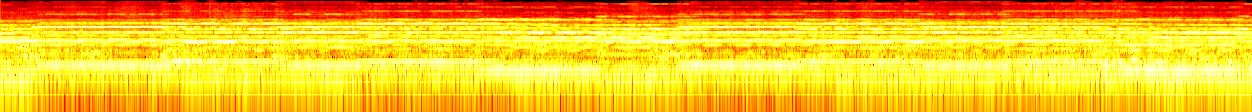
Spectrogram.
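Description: Electric organ playing alone, a short repeating melodic figure of held notes over sustained chords, with no drums or other instruments yet.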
